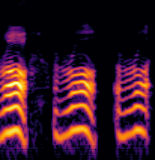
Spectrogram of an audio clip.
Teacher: র হরফটি মুখ গোলাকার করে জিহ্বার আগাটি উল্টিয়ে উপরের তালুর সঙ্গে র র এভাবে উচ্চারণ করবেন।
